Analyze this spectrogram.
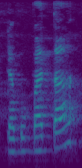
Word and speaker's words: Dapur Pantai: Dapur Patah is the way Dapur Pantai or beach kitchen is pronounced in the local lingo.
